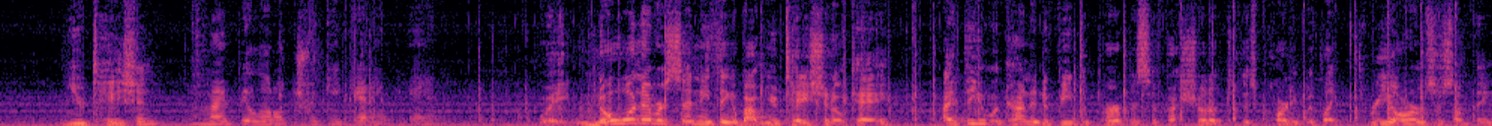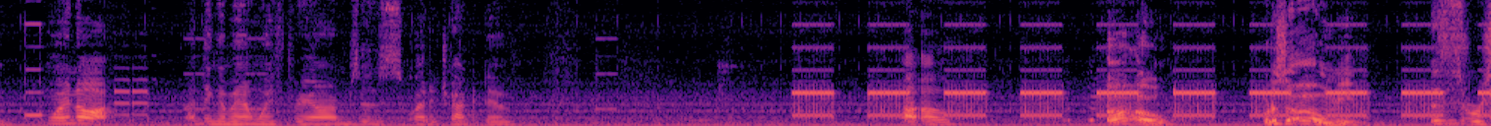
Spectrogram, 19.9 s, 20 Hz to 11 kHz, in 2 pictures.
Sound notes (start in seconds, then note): 15.2 beeping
